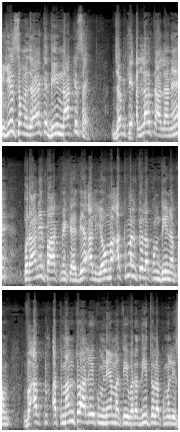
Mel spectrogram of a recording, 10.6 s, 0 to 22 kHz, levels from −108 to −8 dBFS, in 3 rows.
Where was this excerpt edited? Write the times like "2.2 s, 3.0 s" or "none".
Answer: none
